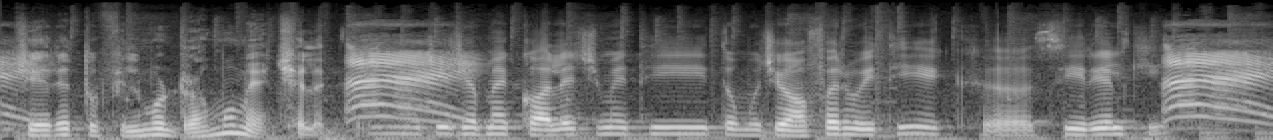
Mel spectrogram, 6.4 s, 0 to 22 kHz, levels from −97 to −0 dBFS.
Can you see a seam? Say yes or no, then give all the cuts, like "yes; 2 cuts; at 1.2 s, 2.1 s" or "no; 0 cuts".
no; 0 cuts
